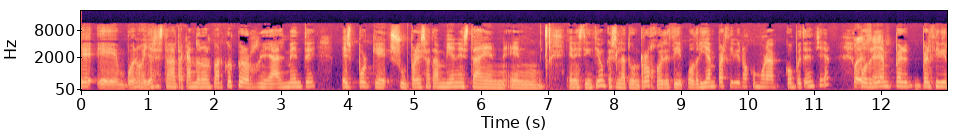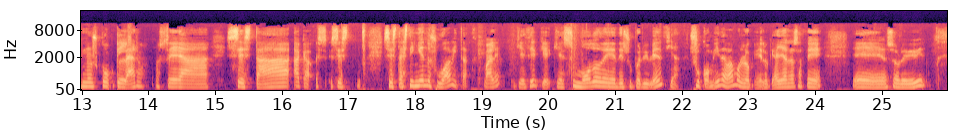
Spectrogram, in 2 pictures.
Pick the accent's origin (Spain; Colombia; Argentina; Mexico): Spain; Monforte; en mi pueblo, en Monforte, decir, hacemos romería, que cada uno tira para su tierra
